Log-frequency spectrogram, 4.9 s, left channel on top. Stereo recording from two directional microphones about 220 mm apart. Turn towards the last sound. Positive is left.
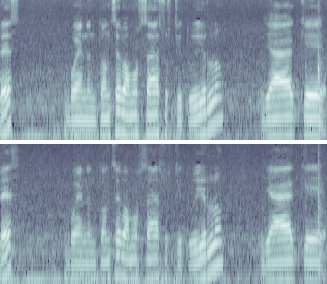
turn(degrees=10)  # may be behind; listen again after turning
